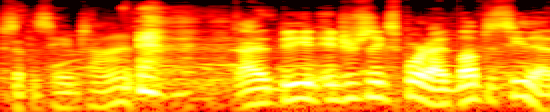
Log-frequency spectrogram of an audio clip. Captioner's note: laughs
